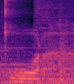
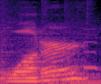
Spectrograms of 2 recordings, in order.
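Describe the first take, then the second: First: It is said in an Australian accent. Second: It is said in an American accent. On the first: "like Australian accent is like water" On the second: "That's more like American style"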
